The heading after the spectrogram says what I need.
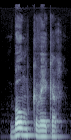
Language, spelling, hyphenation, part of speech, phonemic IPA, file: Dutch, boomkweker, boom‧kwe‧ker, noun, /ˈboːmˌkʋeː.kər/, Nl-boomkweker.ogg
- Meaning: tree farmer, one who grows and cultivates trees, usually professionally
